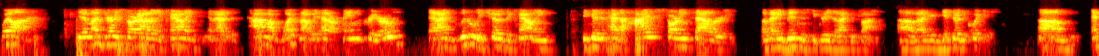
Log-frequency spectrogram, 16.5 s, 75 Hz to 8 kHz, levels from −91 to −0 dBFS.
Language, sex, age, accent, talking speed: English, male, 40-59, American, 185 wpm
